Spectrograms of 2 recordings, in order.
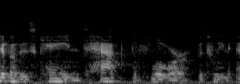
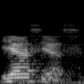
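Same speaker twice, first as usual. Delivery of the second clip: dismissive; 4 semitones higher, 10 dB louder than usual. Acted. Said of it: "Malastair dismissed his concerns".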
